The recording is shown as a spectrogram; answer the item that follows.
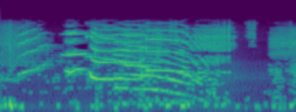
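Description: A bird calling at night: a burst of high, overlapping notes that slide down in pitch, starting about half a second in.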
